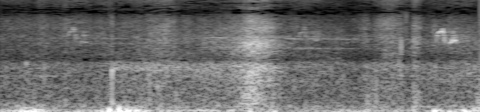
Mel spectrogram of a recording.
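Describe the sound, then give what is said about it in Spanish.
Wind buffets a microphone as someone walks down a neighbourhood street: low, rumbling gusts that swell and fade, strongest near the start and again at the end. “aquí, aquí, un poco hace viento caminando por la calle del barrio”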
